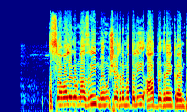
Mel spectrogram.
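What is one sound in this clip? A man speaks clearly into a microphone, close by.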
